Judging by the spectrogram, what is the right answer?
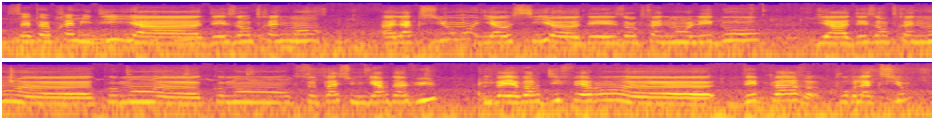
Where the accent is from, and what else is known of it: France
